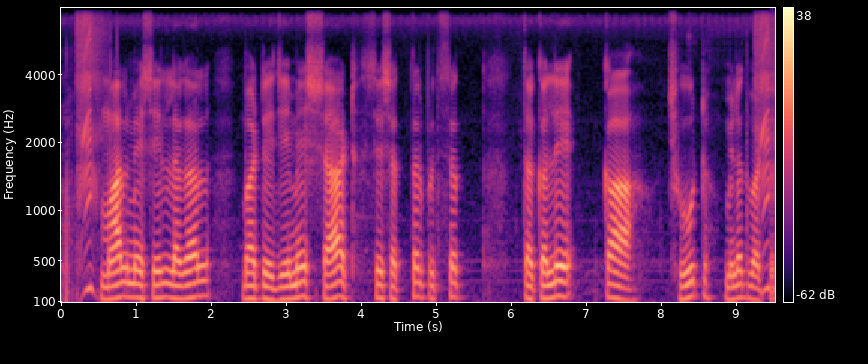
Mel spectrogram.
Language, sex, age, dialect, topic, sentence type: Bhojpuri, male, 25-30, Northern, banking, statement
